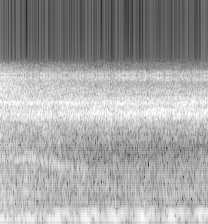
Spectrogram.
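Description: Live symphonic metal band amplified in a club as a song thins out: the heavy low end drops away a fraction of a second in, leaving a held low note pulsing about four times a second under a steady high wash.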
